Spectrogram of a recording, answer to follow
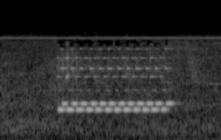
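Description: Mobile phone ringing: a rapid trilling ring on two steady notes, starting about half a second in and lasting just over a second.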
